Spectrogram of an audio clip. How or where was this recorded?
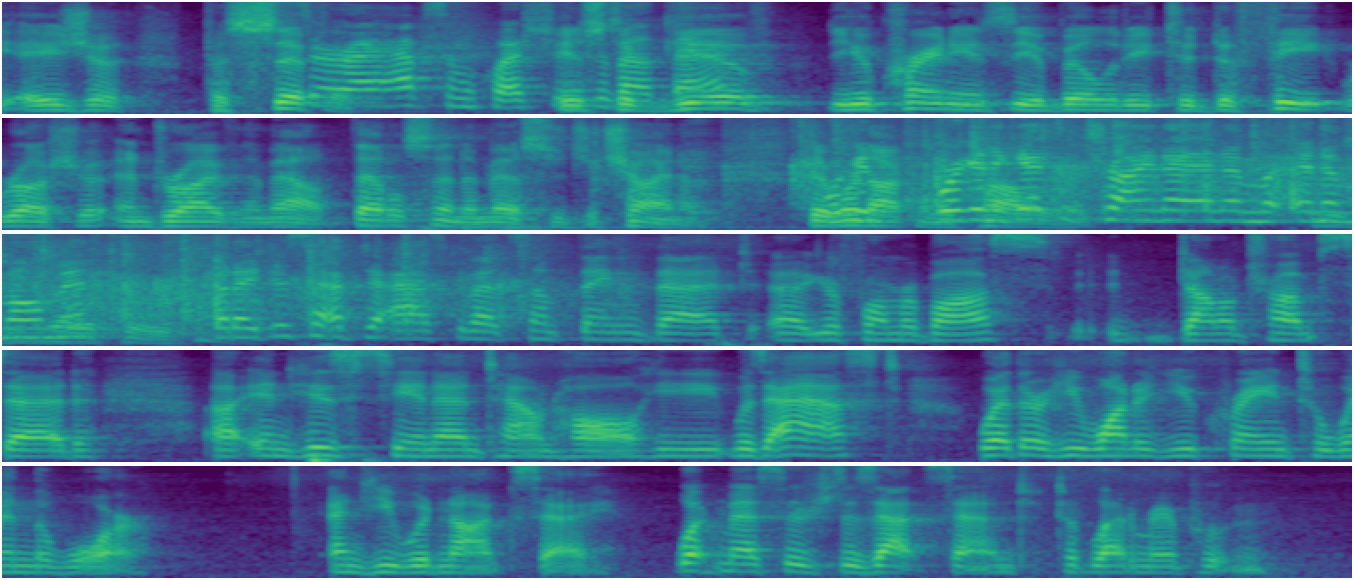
live audience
